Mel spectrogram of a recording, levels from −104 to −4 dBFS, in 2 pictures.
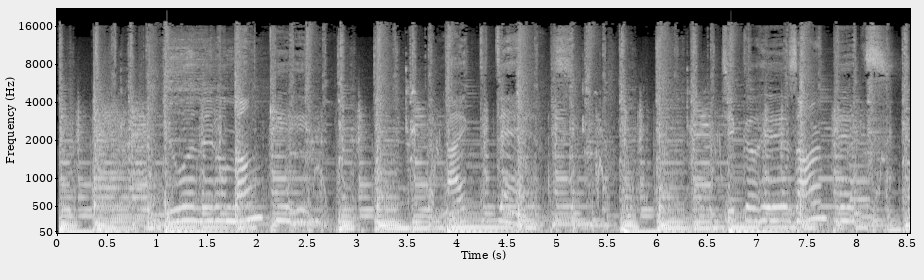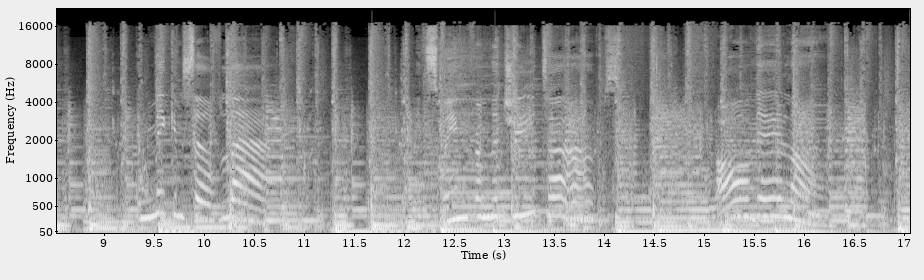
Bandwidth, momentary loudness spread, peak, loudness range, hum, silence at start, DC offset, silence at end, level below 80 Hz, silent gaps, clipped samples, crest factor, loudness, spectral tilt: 17.5 kHz; 5 LU; 0 dBFS; 2 LU; none; 0 s; under 0.1%; 0 s; -20 dBFS; none; under 0.1%; 12 dB; -14 LUFS; -5 dB/octave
